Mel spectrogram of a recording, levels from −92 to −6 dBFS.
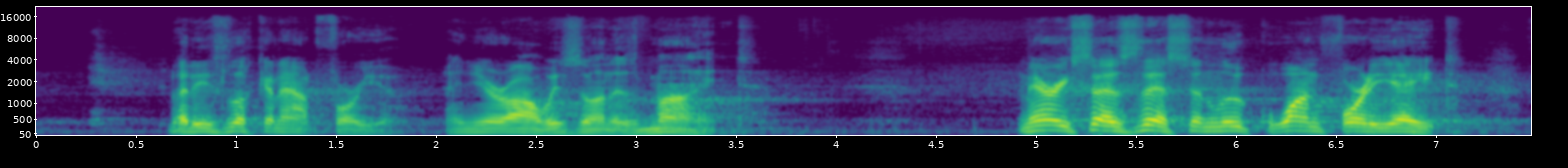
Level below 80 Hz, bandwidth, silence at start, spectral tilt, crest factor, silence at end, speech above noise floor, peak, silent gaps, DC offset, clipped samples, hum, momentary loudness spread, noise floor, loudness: -56 dBFS; 17 kHz; 0.65 s; -6 dB/octave; 18 dB; 0.35 s; 40 dB; -4 dBFS; none; under 0.1%; under 0.1%; none; 14 LU; -60 dBFS; -20 LUFS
